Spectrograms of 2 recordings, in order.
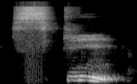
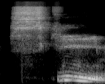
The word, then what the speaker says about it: scheme: Or we have scheme, right? Scheme.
